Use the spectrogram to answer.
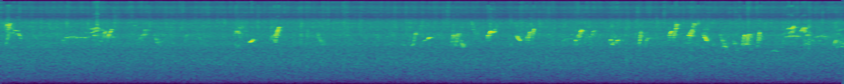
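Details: Cucak mini singing nonstop in the ngacor style in an aviary during heavy rain: high, short chirps and twittering notes in quick bursts over a constant roar of pouring rain.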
